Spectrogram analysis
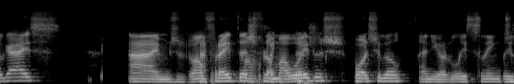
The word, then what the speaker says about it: Aoidos: So how do you pronounce the band name so I don't butcher it? Okay, AOIDOS.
